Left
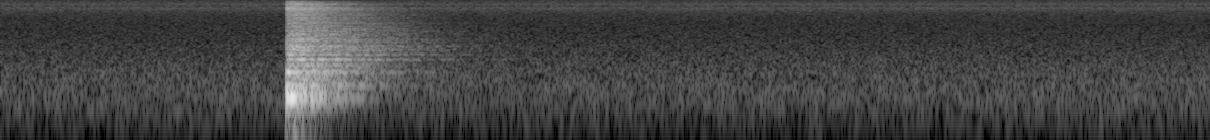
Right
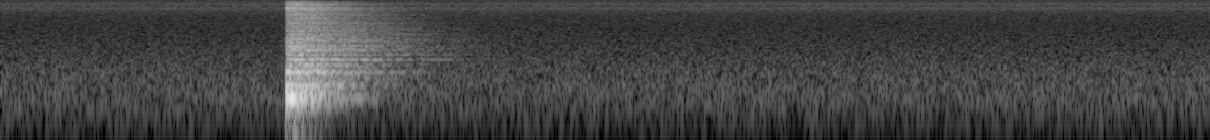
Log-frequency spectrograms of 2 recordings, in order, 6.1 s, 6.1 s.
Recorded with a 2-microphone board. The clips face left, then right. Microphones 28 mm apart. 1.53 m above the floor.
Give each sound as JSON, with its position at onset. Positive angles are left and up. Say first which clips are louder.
{"t": 1.4, "sound": "a snare drum", "louder": "even", "side_deg": 0, "distance_m": 0.6}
